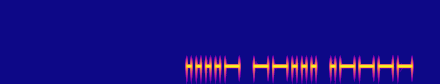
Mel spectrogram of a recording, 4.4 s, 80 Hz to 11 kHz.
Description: Morse code, heard as a keyed tone, about 31 wpm, 700 Hz. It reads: 471
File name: Speed-Racing - Three Letter-Number Combinations - 25wpm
